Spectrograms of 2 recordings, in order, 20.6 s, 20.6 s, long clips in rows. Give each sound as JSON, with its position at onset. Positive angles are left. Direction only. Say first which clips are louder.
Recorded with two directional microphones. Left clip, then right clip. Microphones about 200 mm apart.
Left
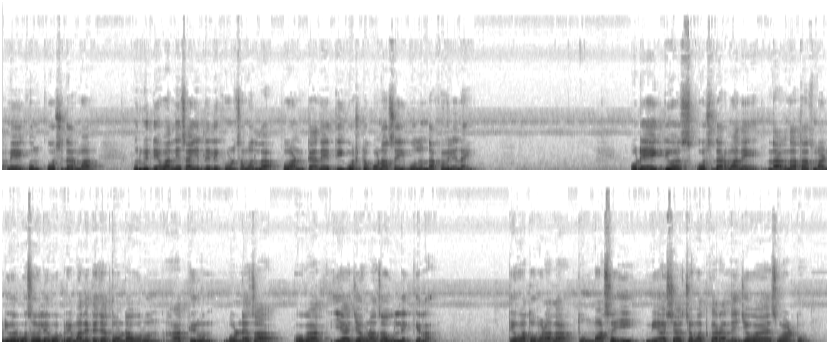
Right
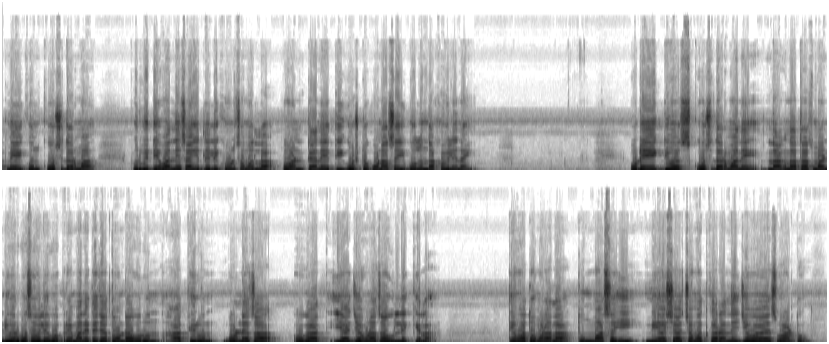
{"t": 0.1, "sound": "speech", "louder": "right 11 dB", "side_deg": -50}
{"t": 7.9, "sound": "speech", "louder": "right 10 dB", "side_deg": -50}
